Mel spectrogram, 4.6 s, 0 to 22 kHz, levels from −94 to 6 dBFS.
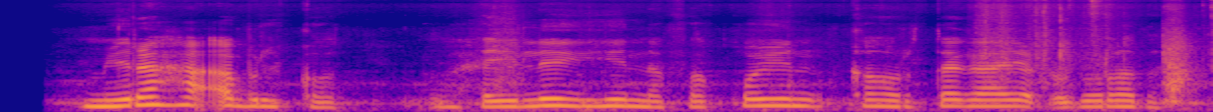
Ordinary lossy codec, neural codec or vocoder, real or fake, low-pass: none; none; real; none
